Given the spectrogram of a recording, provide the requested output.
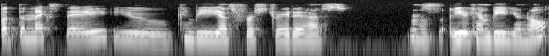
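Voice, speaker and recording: With a Spanish accent, a woman speaks fairly slowly in a fairly high pitch and a monotone, flat intonation. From Colombia. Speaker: entrepreneur. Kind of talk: interview.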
